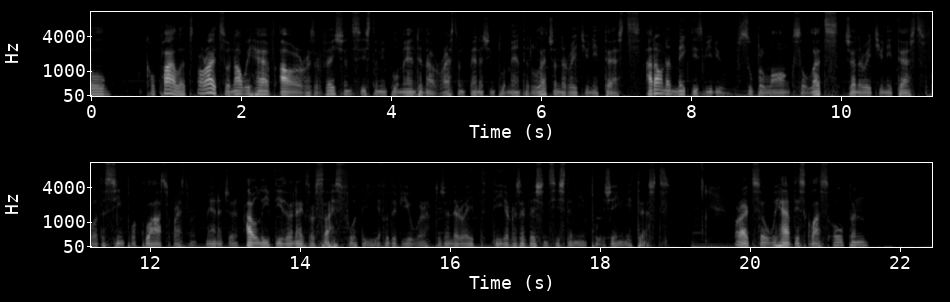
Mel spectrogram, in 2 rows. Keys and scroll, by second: 0.3 super+s, 1.3 ctrl+shift+Down, 7.6 ctrl+shift+Up, 18.7 ctrl+shift+Down, 20.4 ctrl+shift+Down, 21.8 shift+super+a.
